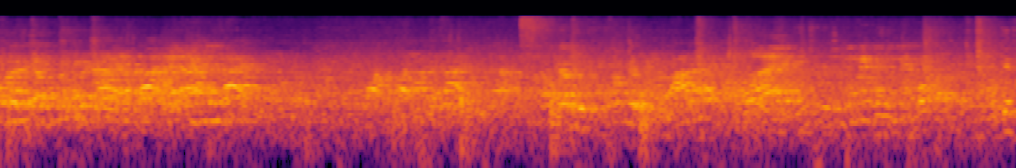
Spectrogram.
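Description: Boxing-match crowd: several voices shouting and calling out over one another in a large hall, with a few sharp smacks of boxing gloves landing about halfway through and again near the end.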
